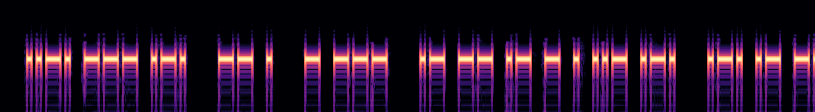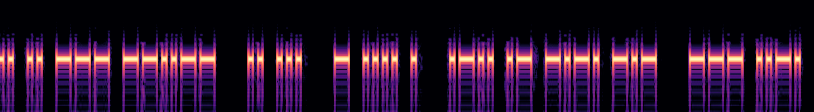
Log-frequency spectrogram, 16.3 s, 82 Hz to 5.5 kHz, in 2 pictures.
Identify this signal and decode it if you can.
Morse code, heard as a keyed tone, about 25 wpm, 600 Hz. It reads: FOR ME TO AMATEUR RADIO, IS THE LACK OF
